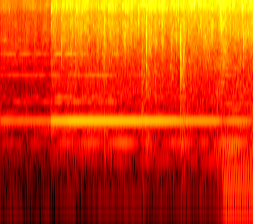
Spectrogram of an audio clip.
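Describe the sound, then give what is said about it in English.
Steady rain falls on a metal stair, a dense, even hiss of drops that starts abruptly after a brief quiet moment and carries on without pause. “Sitting on a metal stair in the rain”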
